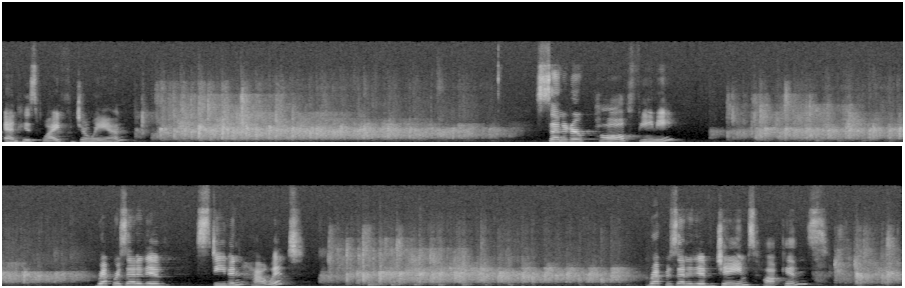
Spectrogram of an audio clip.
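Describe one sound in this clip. A middle-aged woman speaks with animation into a microphone, in short bursts.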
